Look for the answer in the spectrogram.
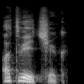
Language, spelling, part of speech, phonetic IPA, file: Russian, ответчик, noun, [ɐtˈvʲet͡ɕːɪk], Ru-ответчик.ogg
- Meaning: defendant, the accused, respondent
